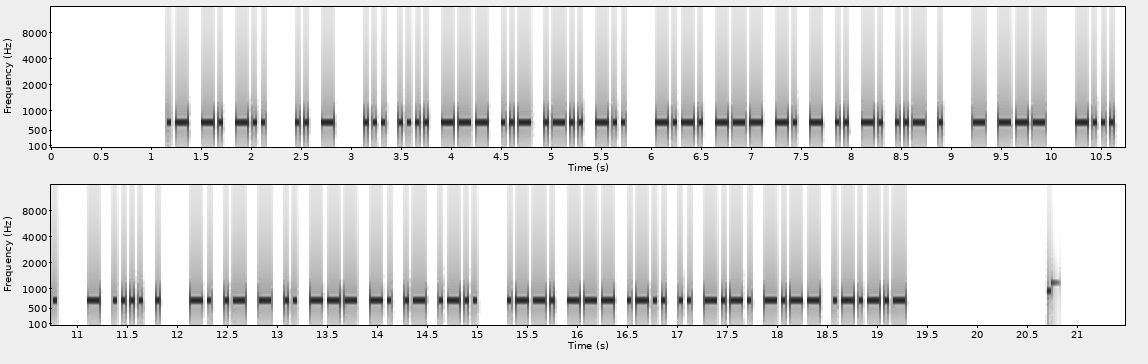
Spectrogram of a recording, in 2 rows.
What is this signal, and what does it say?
Morse code, heard as a keyed tone, about 28 wpm, 700 Hz. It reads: AND IT SHOULD CONTINUE TO BE THE NATIONAL POLICY.
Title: Sentences from Top 1000 Words - Review Part 6 - 28wpm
